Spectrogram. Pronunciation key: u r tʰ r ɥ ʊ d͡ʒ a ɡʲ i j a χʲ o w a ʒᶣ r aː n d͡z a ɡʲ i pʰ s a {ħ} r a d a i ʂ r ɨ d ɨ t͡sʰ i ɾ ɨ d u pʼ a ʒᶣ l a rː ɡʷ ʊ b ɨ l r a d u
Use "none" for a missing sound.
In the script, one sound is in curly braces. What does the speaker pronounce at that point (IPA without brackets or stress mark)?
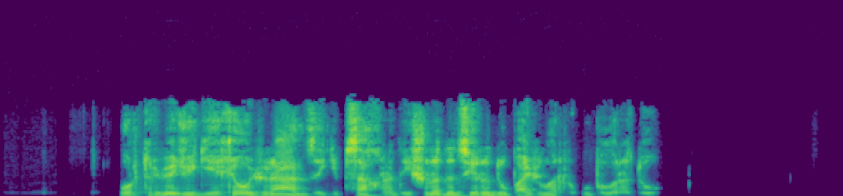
χ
